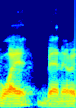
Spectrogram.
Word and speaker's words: Wyatt Benno: I pronounce properly, Wyatt Benno? Oh, yep, that's correct. Wyatt Benno is correct.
